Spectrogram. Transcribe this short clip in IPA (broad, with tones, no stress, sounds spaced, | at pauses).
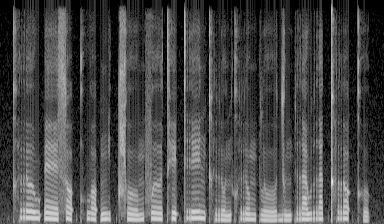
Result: kʰ r ɤː˧ w ʔ ɛː˨˩ s ɔ˨˩ ʔ kʰ w ɔ˨˩ ʔ ŋ i˨˩ t̚ t͡ɕʰ oː˩˦ m f ɤː˧ tʰ e˦˥ ʔ t r eː˥˩ n kʰ r o˩˦ n kʰ r o˧ m p l oː˩˦ d u˩˦ n p r a˦˥ w r a˦˥ t̚ kʰ r ɔ˥˩ ʔ kʰ o˨˩ k̚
